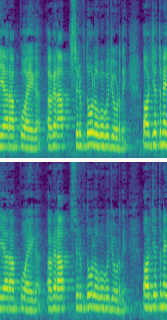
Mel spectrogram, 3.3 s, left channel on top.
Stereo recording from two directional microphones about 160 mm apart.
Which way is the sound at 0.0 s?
20° left (ahead or behind).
